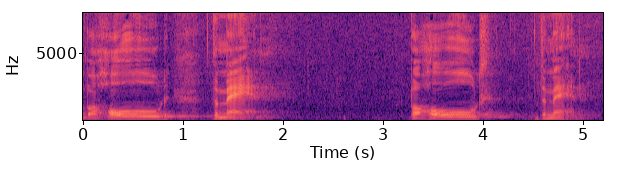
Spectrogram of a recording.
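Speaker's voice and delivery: play-acted, very slow, sickly sentimental mawkish delivery. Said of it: "you can almost hear it in a mawkish tone".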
